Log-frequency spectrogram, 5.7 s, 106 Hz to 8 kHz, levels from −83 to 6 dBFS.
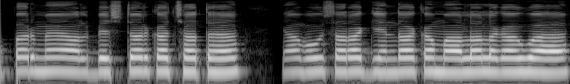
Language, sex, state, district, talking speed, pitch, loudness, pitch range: Hindi, male, Jharkhand, Deoghar, 155 wpm, 200 Hz, -14 LUFS, 195-205 Hz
